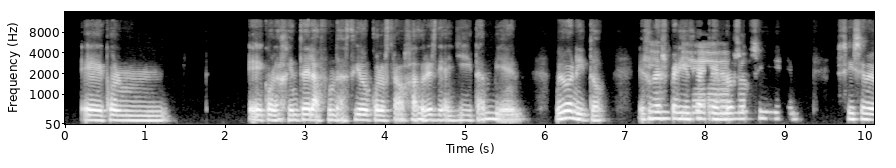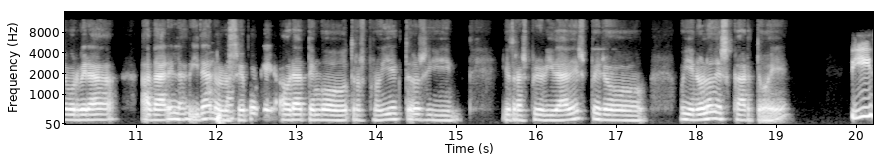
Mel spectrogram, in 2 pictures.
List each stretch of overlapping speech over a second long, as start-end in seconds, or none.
7.3-8.5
